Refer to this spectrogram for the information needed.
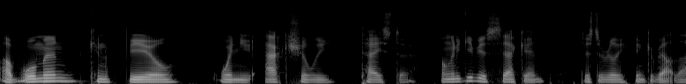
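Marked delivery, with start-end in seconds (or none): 0.0-4.2 very slow, deliberate delivery, drawn out word by word. Repeating a line to listeners so it can sink in, very slow. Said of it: "I'm going to say that again really slow".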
